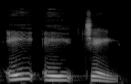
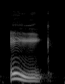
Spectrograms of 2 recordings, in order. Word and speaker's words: EEG: researchers he says an EEG that's an abbreviation we don't pronounce it eek we say aeg aeg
